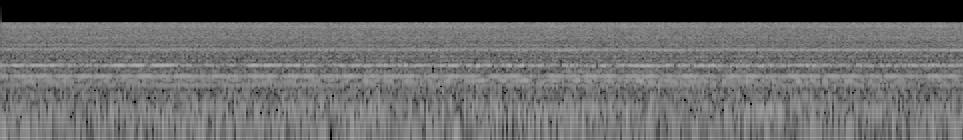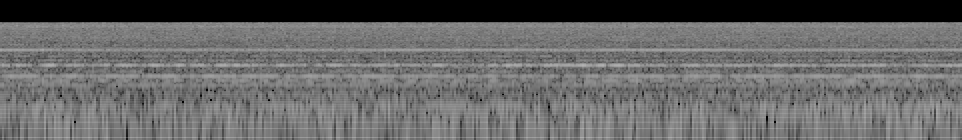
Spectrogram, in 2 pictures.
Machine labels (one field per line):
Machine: pump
